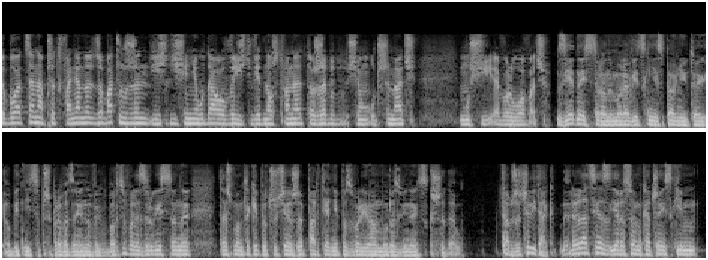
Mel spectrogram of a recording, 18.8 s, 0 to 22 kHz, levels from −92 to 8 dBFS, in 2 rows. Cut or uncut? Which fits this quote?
uncut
